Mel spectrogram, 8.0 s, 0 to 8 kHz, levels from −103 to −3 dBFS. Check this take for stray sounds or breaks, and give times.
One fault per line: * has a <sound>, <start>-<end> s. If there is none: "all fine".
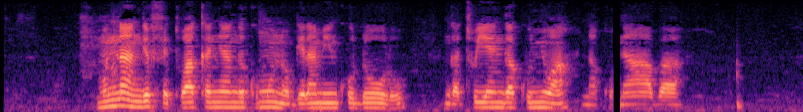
* has a dropout, 6.1-6.2 s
